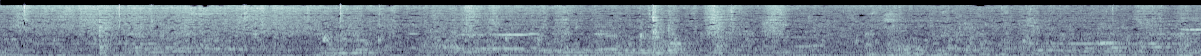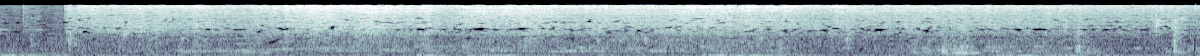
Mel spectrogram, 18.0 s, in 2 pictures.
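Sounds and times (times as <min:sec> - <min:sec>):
food sizzling in a pan: 0:00.0 - 0:04.2, 0:09.5 - 0:18.0.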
